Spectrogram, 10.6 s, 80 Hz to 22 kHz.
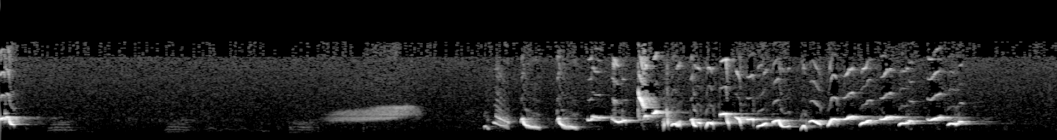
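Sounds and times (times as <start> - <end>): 
Eurasian blackcap Sylvia atricapilla warbling song: 0.0 - 0.5, 3.3 - 4.2, 4.8 - 10.0.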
